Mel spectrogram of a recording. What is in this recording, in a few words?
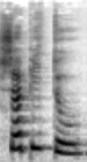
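"chapiteau", French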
